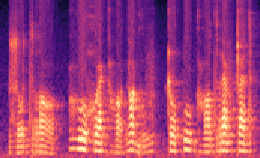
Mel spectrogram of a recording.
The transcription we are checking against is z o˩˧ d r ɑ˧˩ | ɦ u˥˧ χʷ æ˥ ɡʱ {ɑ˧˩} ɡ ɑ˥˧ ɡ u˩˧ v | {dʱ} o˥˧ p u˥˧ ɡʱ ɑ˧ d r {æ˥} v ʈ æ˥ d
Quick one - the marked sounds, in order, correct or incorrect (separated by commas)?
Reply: correct, incorrect, correct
